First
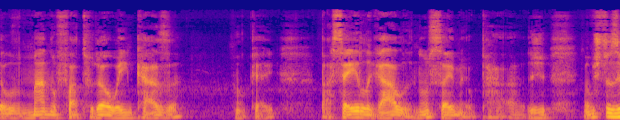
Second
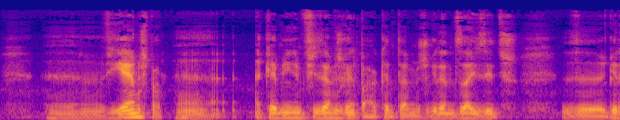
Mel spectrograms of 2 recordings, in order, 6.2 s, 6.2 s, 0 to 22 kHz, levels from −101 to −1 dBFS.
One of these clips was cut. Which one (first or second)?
second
